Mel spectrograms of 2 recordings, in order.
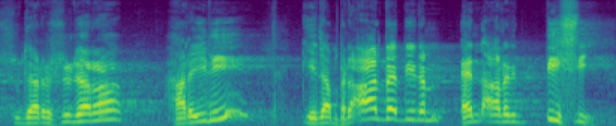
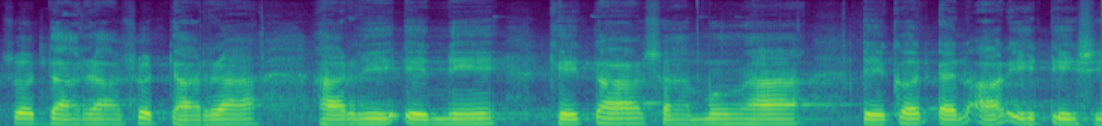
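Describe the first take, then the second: First: Lively greeting. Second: Slow, a dull drone; boring monotone. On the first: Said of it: "Tapi saya bilang". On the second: Preacher shows a dull monotone greeting to the congregation. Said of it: "nadanya terus sama". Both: Shown as a demonstration.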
